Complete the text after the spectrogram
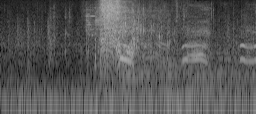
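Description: A blade slashes and strikes with a loud hit.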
